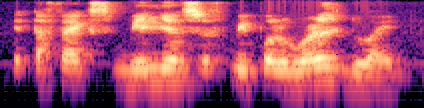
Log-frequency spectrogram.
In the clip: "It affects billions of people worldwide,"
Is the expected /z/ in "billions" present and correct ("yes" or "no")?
no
